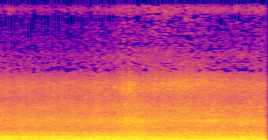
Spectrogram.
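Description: A large truck rumbles past close by.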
